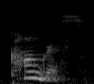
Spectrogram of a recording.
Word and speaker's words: Congress: the first one is Congress we stress the first syllable Congress Congress this is a component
